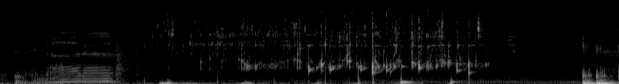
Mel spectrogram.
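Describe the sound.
A brief voice, then wine pours steadily from a twist-off bottle into a glass for several seconds, a bubbling gurgle with small splashes and a rising tone, ending with a soft knock.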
